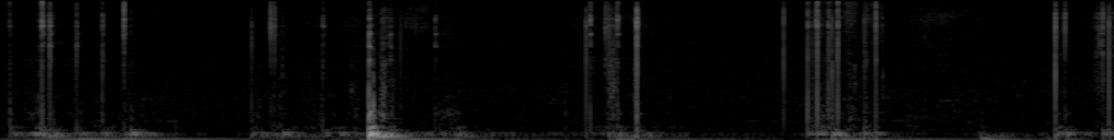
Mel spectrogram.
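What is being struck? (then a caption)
Woven metal mesh microphone grille. Long natural nails scratch and rub the hollow, round woven metal mesh grille of a microphone and its sides. The result is a low, boomy rumble broken by scattered sharp, bright clicks and scrapes, with one heavier thump just before the two-second mark.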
